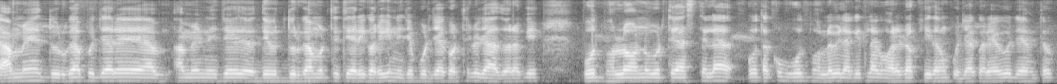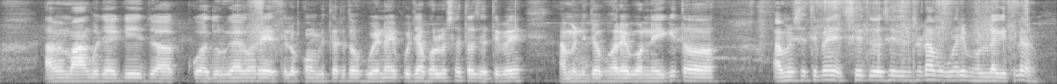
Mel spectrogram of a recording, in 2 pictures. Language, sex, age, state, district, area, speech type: Odia, male, 18-30, Odisha, Cuttack, urban, spontaneous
